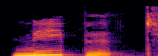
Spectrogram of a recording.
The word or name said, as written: nepit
